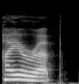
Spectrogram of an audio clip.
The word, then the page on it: higher-up: American English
